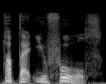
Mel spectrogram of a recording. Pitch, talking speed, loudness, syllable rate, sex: 115 Hz, 225 wpm, -20 LUFS, 3.9 syllables/s, male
